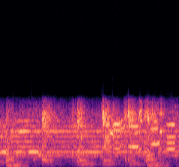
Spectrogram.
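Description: Zurna (curle) and davul (lodra) playing Albanian folk music: a shrill, ornamented reed melody over deep, regular drum beats.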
